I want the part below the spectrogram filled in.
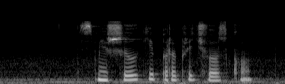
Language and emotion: Russian, neutral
